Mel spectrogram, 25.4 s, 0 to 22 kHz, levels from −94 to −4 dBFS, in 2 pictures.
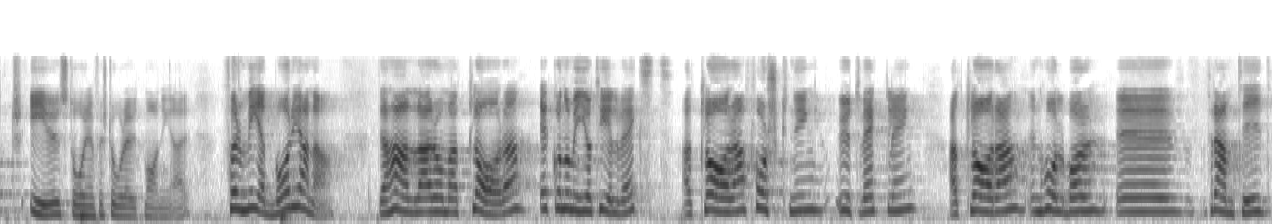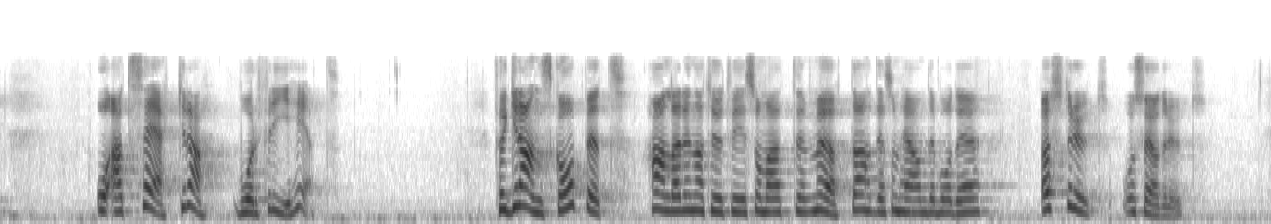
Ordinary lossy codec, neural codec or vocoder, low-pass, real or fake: none; none; none; real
